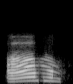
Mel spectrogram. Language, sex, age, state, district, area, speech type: Maithili, male, 60+, Bihar, Madhubani, urban, conversation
